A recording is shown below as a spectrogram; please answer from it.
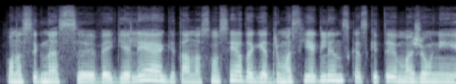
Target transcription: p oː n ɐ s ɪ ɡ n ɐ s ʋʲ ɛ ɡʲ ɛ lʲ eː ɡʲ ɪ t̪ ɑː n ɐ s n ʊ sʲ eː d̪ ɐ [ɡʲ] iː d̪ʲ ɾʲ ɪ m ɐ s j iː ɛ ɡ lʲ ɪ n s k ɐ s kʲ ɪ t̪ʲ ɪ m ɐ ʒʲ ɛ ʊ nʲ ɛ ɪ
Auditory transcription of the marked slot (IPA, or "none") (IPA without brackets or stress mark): ɡʲ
